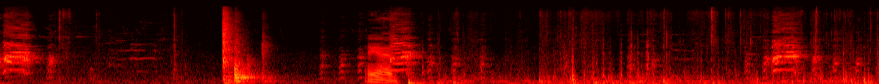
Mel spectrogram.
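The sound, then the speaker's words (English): A chicken clucks and squawks in loud bursts, with a sharp, harsh call standing out, while a person briefly speaks over the noisy background. “We're gonna throw at this fucking chicken.”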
